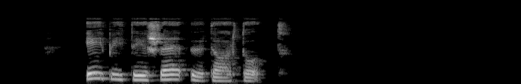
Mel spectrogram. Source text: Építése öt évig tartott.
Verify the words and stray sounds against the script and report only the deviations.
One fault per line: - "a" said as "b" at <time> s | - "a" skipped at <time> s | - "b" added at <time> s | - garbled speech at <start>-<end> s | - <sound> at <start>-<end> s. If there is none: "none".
- "évig" skipped at 2.1 s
